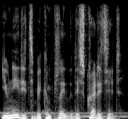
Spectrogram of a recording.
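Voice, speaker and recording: A man's voice: lowish voice, animated, quick pace, noisy background, natural voice. A man voicing an earnest, indignant young man in an audiobook. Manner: heated and accusing.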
